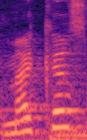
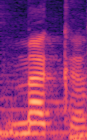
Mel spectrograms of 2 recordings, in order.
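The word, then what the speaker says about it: Makkah: First fact on this list has to do with Mecca's etymology and usage.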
